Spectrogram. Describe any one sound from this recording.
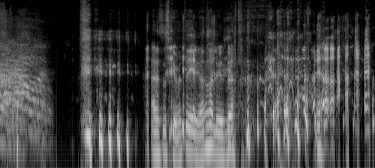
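A man laughs heartily into a headset microphone.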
